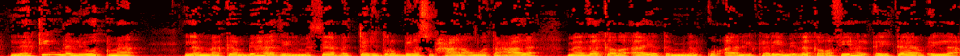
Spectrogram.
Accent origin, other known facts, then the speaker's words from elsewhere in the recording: Egypt; لأن المرجعية عندنا التي تحكم تصرفاتنا كمصريين على المستوى الرسمي وعلى المستوى الشعبي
